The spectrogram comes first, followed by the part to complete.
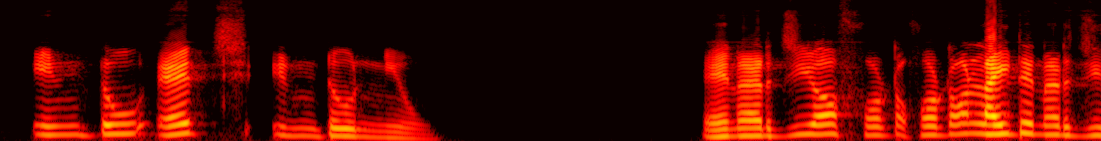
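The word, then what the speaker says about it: ν: एच एच की न्यू न्यू, वो symbol है, symbol new न्यू new pronounce है न्यू, ठीक है, न्यू।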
